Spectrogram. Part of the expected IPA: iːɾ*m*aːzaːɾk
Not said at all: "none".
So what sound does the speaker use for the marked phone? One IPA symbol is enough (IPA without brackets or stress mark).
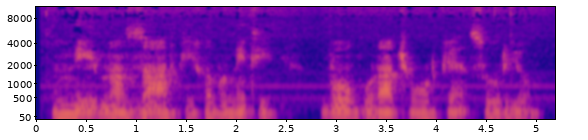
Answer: n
